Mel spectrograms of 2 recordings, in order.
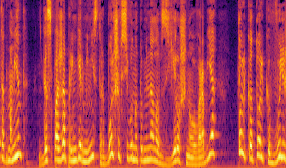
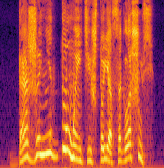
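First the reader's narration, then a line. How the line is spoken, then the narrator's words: Sharp, irritated. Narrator (Russian): резко сказала Твайлайт, раздраженно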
